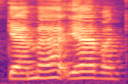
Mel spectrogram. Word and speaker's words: Gemma: Gema? Is this Gema? No. Is it Gemma? It's Gemma. Yeah, I've had Gemma as well.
